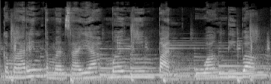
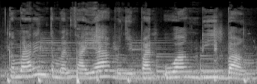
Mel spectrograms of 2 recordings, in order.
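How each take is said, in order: First: The stress falls on menyimpan. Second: The stress falls on di bank. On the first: The money was saved, not exchanged. "Menyimpan, bukan menukar" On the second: It was at a bank, not a pawnshop. "Di bank, bukan penggadaian"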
